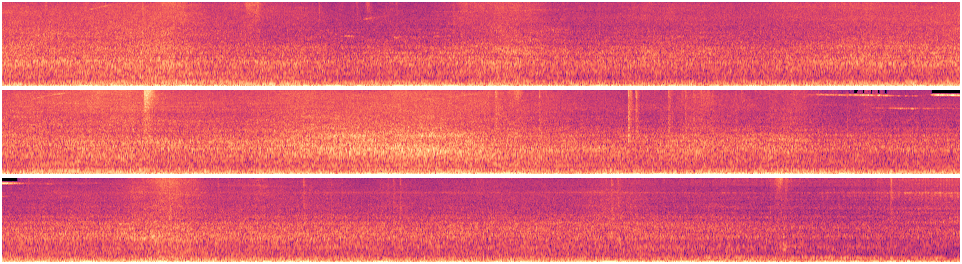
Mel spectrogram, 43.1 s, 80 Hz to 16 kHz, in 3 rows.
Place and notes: cologne, innere kanalstrasse, traffic in zhe morning - cologne, innere kanalstrasse, traffic in the morning
soundmap: köln/ nrw
im berufverkehr morgens
project: social ambiences/ listen to the people - in & outdoor nearfield recordings
9 June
